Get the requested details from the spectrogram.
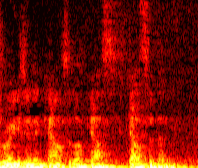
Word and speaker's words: Chalcedon: It keeps on going until the Council of Chalcedon, Chalcedon, I don't know how you pronounce it. Chalcedon, yeah? – Chalcedon.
